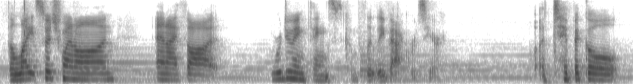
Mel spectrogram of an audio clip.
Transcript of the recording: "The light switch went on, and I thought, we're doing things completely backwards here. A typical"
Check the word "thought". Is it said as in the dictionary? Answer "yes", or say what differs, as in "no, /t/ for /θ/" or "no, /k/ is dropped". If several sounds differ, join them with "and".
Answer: yes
